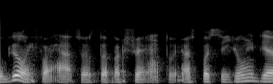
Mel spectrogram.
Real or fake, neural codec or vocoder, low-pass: fake; autoencoder, 22.05 kHz, a latent of 192 numbers a frame, VITS, trained on one speaker; 5.4 kHz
